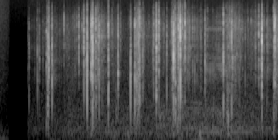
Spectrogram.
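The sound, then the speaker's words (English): Irregular crunching and scraping of a hydrologist's footsteps shuffling across patches of vivid blue ice at the edge of Mendenhall Glacier near Juneau, with dense gritty crackles and brief louder crunches, no voices present. “is shuffling across patches of vivid blue ice.”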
